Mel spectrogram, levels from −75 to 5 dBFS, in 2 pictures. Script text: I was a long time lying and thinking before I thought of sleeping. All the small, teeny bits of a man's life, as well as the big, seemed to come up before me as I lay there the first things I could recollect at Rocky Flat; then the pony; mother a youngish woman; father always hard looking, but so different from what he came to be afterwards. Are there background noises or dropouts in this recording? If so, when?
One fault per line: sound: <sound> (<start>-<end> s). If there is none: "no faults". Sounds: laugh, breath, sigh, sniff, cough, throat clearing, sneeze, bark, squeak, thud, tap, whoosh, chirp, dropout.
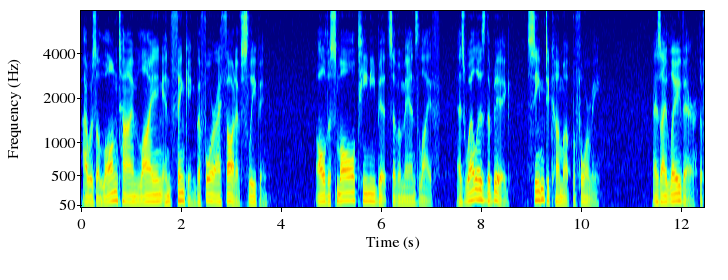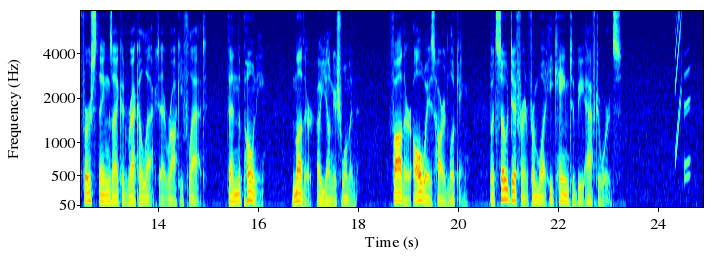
sound: chirp (24.3-24.7 s)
